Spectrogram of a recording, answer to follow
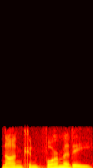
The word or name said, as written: nonconformity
